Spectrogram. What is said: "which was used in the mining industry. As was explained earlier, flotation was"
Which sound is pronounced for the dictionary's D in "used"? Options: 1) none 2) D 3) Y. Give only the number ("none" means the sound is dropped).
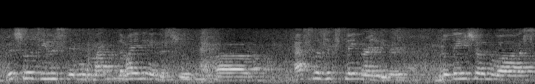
2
